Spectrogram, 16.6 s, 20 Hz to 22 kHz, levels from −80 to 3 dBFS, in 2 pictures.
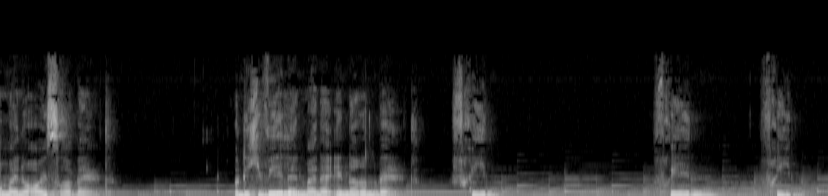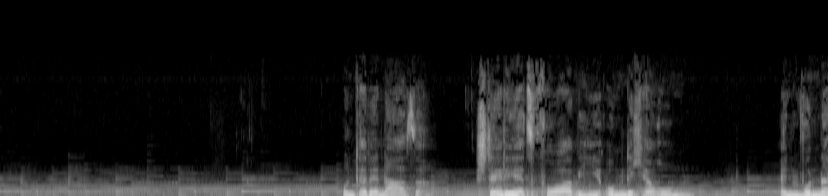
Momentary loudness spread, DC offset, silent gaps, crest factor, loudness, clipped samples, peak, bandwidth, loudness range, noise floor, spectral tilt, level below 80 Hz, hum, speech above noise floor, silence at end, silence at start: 21 LU; under 0.1%; none; 14 dB; -20 LUFS; under 0.1%; -8 dBFS; 16 kHz; 12 LU; -41 dBFS; -5.5 dB/octave; -54 dBFS; none; 22 dB; 0 s; 0 s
